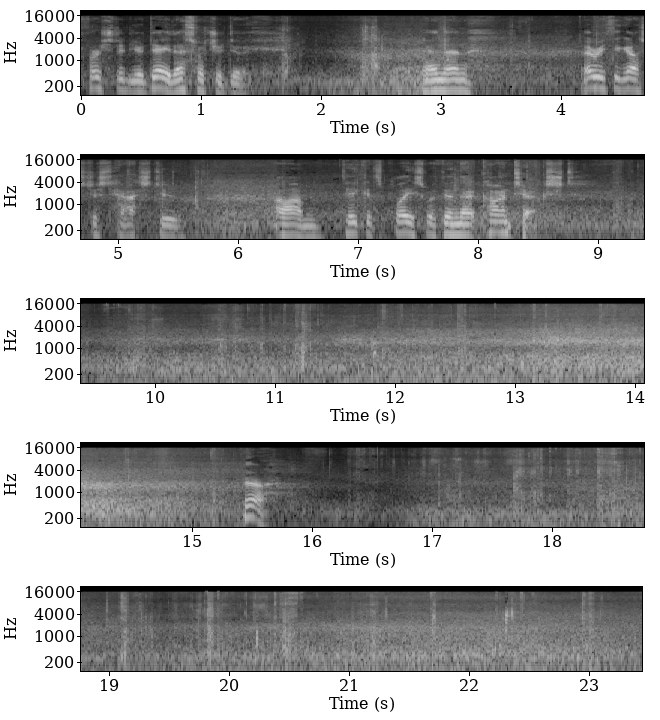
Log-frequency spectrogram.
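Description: Small waves wash onto the shore.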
